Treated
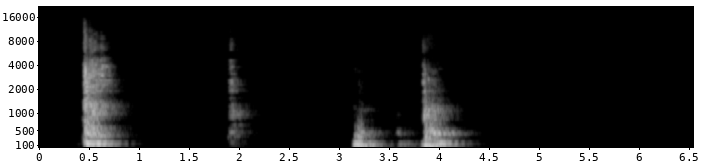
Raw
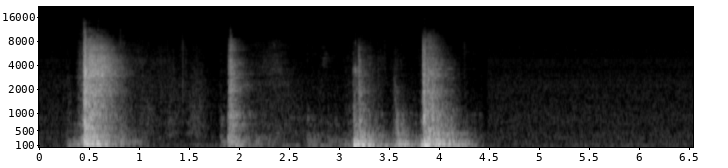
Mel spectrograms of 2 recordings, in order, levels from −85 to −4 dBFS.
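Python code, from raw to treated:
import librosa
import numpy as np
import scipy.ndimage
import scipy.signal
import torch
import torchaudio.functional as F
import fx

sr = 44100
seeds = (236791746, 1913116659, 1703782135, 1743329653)

y = fx.bin_expand(x, sr, power=3.0)
y = fx.fixed_phaser(y, sr, hz=1100.0, stages=8)
y = fx.rev_fdn(y, sr, rt60_s=0.41, lf_ratio=1.0, hf_ratio=0.45, size_ms=38.0, drr_db=-4.0)
y = fx.transformer_sat(y, sr, knee_hz=630.0)
y = F.gain(torch.from_numpy(y), 5.5).numpy()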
